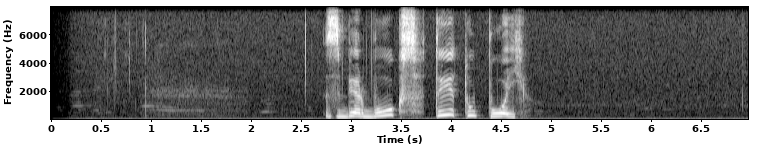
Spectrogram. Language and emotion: Russian, neutral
